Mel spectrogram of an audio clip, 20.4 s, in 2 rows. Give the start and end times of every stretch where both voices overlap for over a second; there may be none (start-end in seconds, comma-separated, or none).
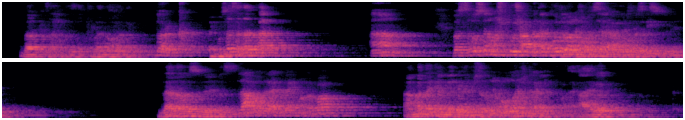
8.4-9.8, 17.0-18.3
